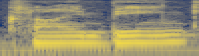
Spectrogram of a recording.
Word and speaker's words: climbing: Okay, again, the only problem was he said climbing, it's climbing. Okay, climbing. Yeah, no B.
